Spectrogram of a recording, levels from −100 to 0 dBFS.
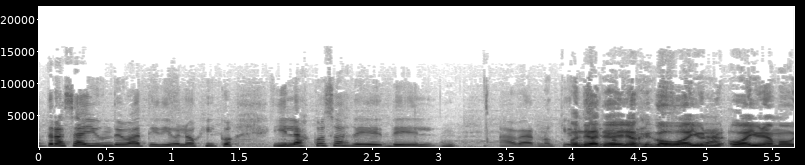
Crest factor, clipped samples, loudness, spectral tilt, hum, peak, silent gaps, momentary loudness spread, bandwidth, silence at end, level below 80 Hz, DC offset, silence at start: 16 dB; under 0.1%; -16 LUFS; -6 dB/octave; none; 0 dBFS; none; 15 LU; 11 kHz; 0 s; -54 dBFS; under 0.1%; 0 s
